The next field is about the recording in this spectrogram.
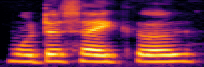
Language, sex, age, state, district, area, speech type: Goan Konkani, female, 18-30, Goa, Murmgao, urban, spontaneous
